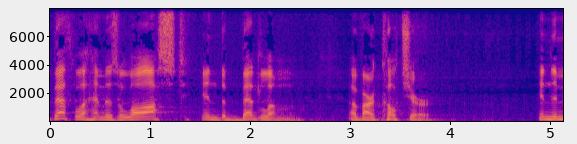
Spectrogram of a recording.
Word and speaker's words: Bedlam: St. Mary's of Bethlehem was shortened over time and simply pronounced Bedlam.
